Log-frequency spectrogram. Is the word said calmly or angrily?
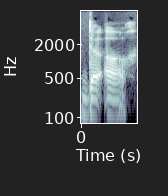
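calmly. It is said plainly and calmly.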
